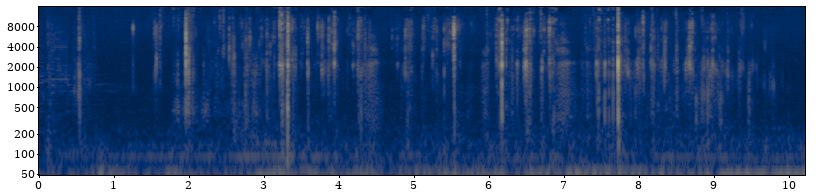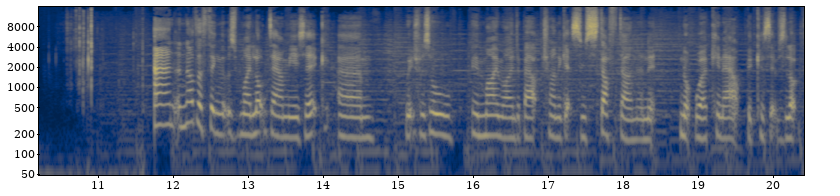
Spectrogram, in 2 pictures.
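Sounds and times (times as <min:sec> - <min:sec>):
cat eating biscuits: 0:00.0 - 0:11.7
speech: 0:12.0 - 0:20.4.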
